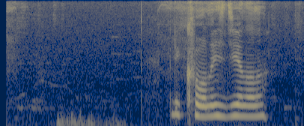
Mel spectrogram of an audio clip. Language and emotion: Russian, neutral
